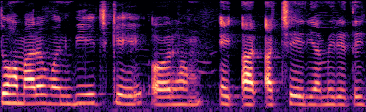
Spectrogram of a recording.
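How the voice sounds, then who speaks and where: A woman's dark, mellow tone sits at a medium pitch, her intonation monotone and flat. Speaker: vlogger. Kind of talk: casual vlog talk.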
